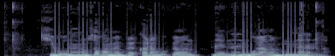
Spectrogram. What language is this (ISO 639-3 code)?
kor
